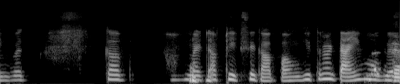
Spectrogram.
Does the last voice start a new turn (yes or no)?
yes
